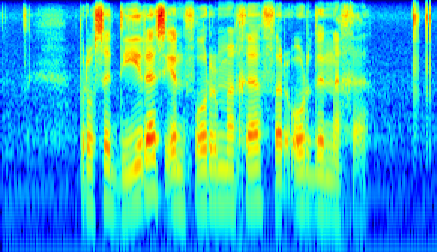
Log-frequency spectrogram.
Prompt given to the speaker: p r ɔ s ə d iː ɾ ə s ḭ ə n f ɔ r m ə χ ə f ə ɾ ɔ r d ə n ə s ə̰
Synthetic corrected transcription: p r ɔ s ə d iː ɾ ə s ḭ ə n f ɔ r m ə χ ə f ə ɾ ɔ r d ə n ə χ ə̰

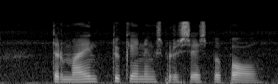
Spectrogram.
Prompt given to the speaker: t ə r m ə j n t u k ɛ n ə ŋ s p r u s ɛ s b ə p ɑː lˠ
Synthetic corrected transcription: t ə r m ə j n t u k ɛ n ə ŋ s p r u s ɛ s b ə p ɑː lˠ

